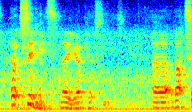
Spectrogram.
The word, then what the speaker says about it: Khurtsidze: I'm told that is the correct pronunciation. It should actually be Khurtsidze. Khurtsidze.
